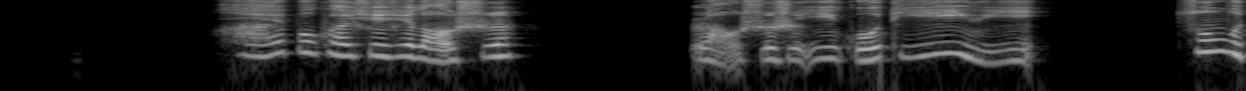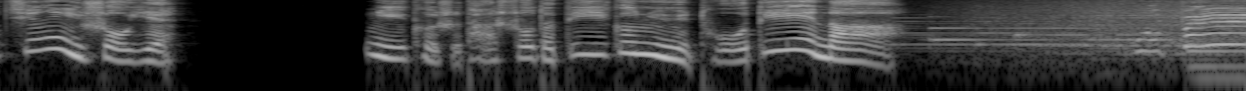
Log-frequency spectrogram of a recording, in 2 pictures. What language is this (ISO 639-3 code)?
zho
